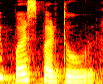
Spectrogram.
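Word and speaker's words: Passepartout: लेकिन इसकी प्रोनाउंसिएशन होगी पर्सपर्तू। तो फ्रेंच में इसको बोलेंगे पर्सपर्तू।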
